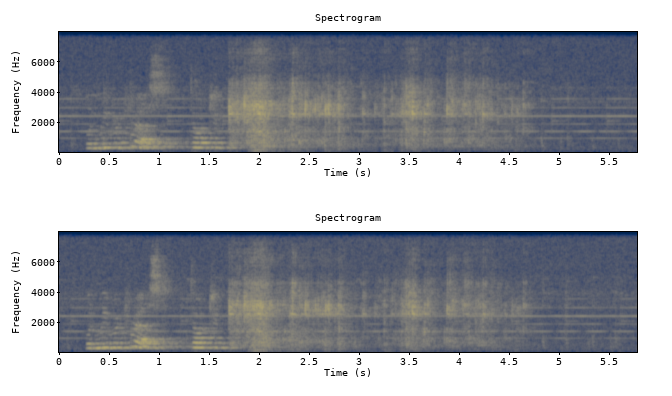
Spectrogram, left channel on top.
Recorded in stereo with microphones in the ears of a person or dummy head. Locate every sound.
0.3 s a woman speaking: 25° right (ahead or behind), 2.5 m; by 1.6 s 20° right (ahead or behind), 3.5 m
1.7 s crumpling: 10° left (ahead or behind), 1.4 m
